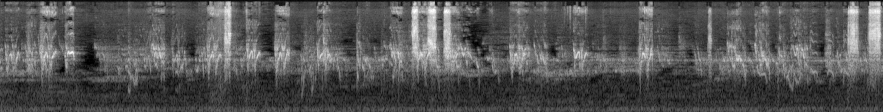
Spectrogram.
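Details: Happy budgie chirping busily, rapid scratchy warbles interspersed with sharp, high, clicking chirps in quick bursts throughout.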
